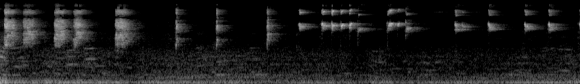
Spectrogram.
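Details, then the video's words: Pet lovebird whistling on and on: very high, short piercing chirps in quick irregular bursts, some doubled and some stacked into brief rapid runs. "Love Bird nya bersiul terus"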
